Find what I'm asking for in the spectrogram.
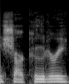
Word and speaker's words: charcuterie: Love and I'm not real good at pronouncing charcuterie. Did I pronounce that right? – Yeah, you nailed it.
